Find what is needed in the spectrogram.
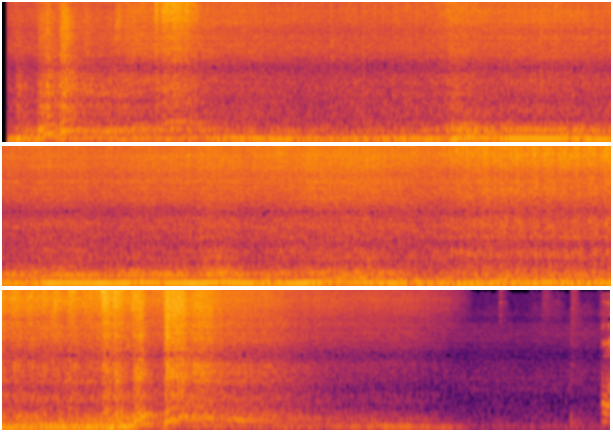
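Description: Car engine with a deep exhaust note running loud and being revved several times, each rev rising and falling back, before the sound dies away in the last few seconds.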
